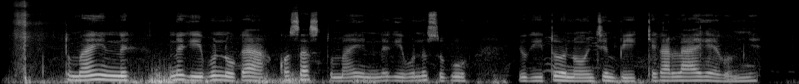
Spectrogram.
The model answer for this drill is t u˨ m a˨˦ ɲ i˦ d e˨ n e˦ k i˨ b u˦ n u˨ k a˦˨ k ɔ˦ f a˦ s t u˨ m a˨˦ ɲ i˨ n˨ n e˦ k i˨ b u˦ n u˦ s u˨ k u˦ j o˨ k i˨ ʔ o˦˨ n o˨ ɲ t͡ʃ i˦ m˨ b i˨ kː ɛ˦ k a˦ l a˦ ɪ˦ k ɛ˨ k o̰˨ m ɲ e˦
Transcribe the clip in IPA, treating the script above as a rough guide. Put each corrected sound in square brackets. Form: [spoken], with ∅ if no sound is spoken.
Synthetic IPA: t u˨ m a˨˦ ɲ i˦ [n] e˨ n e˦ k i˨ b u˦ n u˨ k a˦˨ k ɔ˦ [s] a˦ s t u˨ m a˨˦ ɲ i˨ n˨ n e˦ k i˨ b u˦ n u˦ s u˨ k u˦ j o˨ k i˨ [t] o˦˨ n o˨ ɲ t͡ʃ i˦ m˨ b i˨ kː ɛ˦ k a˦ l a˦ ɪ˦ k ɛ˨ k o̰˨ m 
